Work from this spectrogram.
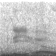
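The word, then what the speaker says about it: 你好: Not to be mistaken with knee-how, which is how you say it in Chinese.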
